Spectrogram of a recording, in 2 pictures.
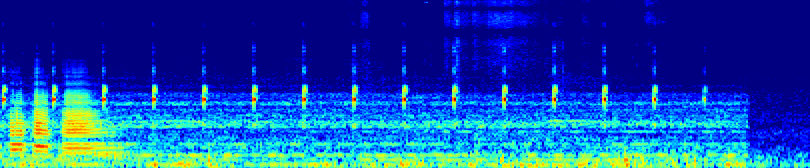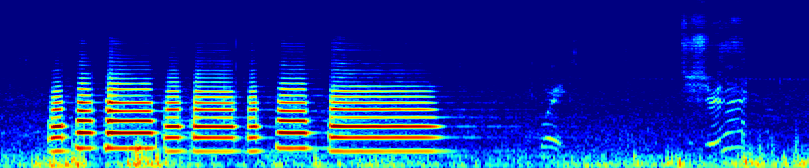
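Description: Trombone playing a falling run of notes, then a steady sustained tone with a light ticking about four times a second. After a short gap comes a phrase of short, separate notes ending on a long held note.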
